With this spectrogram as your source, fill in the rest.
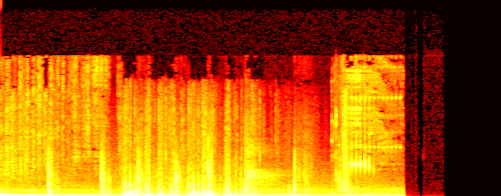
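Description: Footsteps thud on a hard concrete floor.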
